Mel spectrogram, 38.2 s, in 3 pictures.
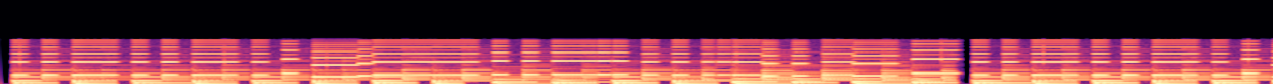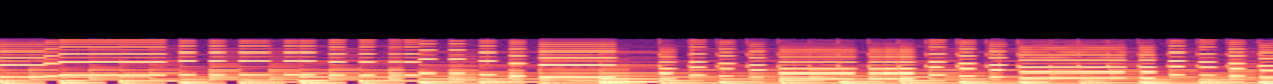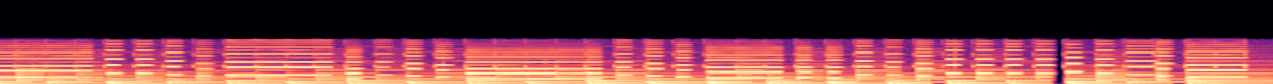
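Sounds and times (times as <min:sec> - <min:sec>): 
Christmas song: 0:00.1 - 0:38.1.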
